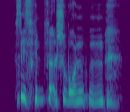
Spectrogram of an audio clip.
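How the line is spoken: Sobbing. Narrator (German): schluchzte sie

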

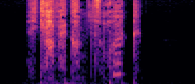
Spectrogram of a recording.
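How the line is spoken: Girl whispering through sobs. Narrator (German): flüsterte die Mädchenstimme zwischen kurzen, heftigen Schluchzern

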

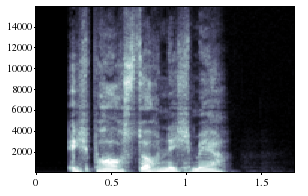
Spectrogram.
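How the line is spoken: Boy, choked voice. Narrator (German): meinte der Junge mit erstickter Stimme

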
